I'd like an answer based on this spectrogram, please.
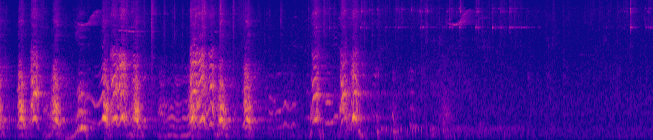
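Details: Playful visit of a neighbour's St Bernard to Basset Hounds: clustered, resonant barks and bays for the first seven seconds, then fading to quiet with faint rustling and occasional soft sounds.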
